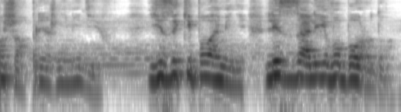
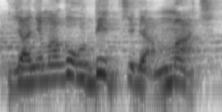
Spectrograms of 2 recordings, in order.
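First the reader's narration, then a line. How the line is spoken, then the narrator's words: Bark. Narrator (Russian): рявкнул демон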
